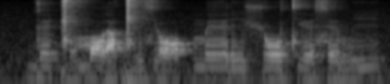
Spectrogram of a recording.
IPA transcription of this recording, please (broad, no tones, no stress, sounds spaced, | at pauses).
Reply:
ɡ e ɡ͡ǁ ə m ɔ ɾ a ɡ͡ǁ i zʲ ɔ | m e ɾ i ʃ o tʲ e s e m i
